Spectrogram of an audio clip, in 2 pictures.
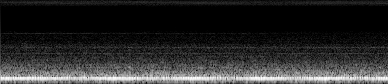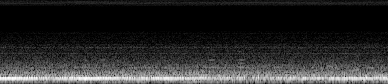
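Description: An aircraft engine hums steadily from inside the cabin.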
